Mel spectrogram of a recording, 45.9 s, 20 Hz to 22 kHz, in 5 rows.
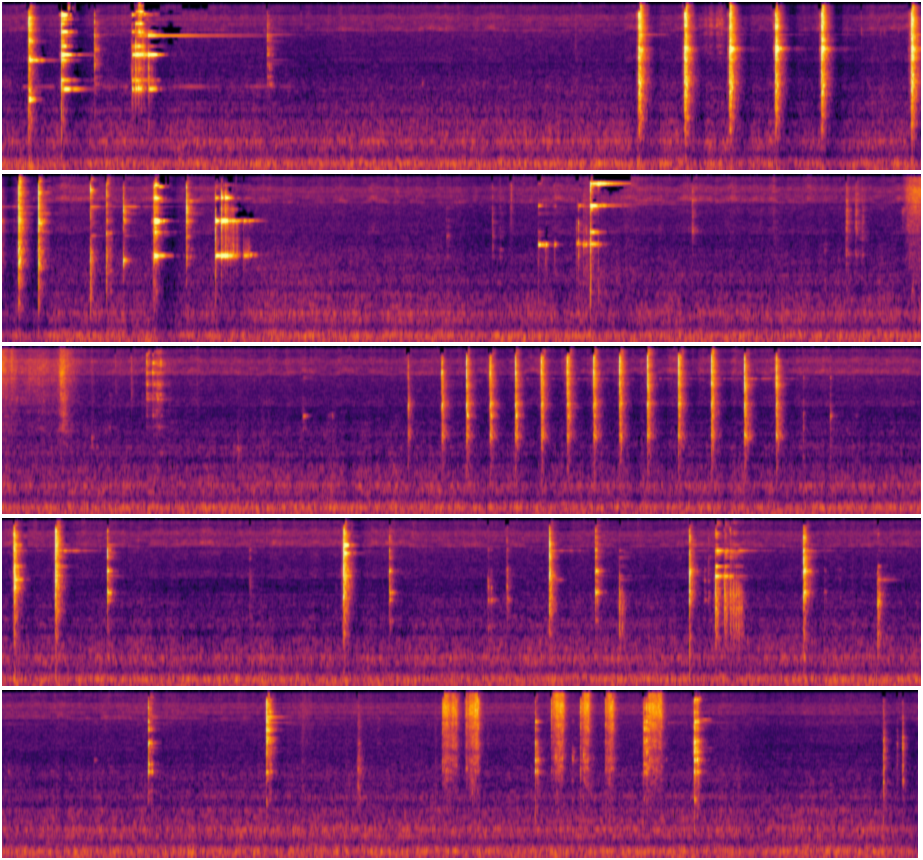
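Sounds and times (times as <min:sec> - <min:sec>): steady low hum: 0:00.0 - 0:45.9
hammer striking steel on anvil: 0:00.2 - 0:02.9, 0:06.4 - 0:08.4, 0:09.0 - 0:11.9, 0:14.6 - 0:15.6, 0:22.4 - 0:26.4, 0:27.7 - 0:28.8, 0:32.4 - 0:36.6, 0:39.4 - 0:39.6.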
